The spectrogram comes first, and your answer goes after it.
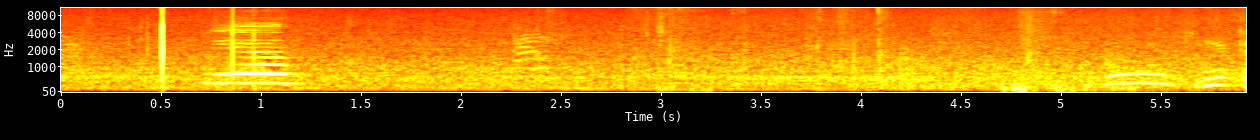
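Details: Pet cat JC, unhappy about changes at home and a new rug, gives a steady flat-pitched meow early on, later two shorter arched meows, amid a sharp tap and soft human talk in a small room.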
